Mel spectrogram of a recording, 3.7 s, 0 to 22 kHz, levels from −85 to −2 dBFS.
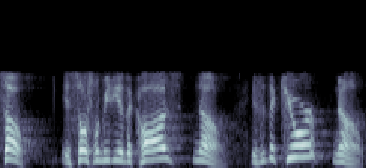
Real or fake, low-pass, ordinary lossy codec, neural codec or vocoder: fake; 3.6 kHz; MP3, 32 kbps; vocoder, 22.05 kHz, 80 mel bands, Vocos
